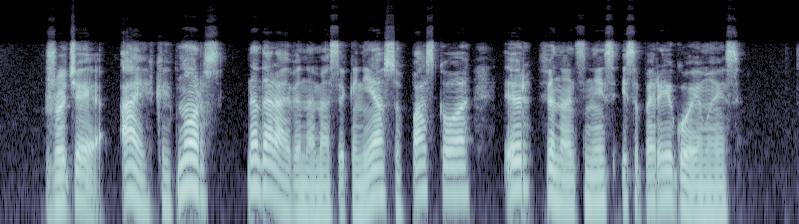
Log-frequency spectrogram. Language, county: Lithuanian, Vilnius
